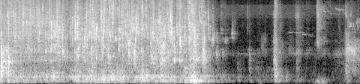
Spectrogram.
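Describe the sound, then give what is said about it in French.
Water runs steadily from a tap as hands are washed during cake preparation, a full, hissing flow that lasts about four seconds, then cuts off abruptly, followed by a few faint knocks and clatters. “Je me lave les mains. Toujours.”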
